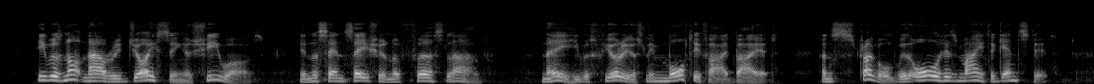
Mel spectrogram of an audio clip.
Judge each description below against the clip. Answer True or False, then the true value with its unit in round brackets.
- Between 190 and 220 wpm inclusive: False (160 wpm)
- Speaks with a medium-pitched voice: True (165 Hz)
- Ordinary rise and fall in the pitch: False (6.4 semitones)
